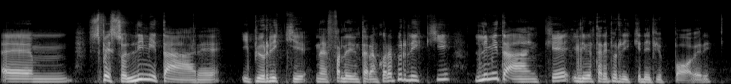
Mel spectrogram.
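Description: A man is speaking. His pace is fairly quick. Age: young. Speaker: content creator and entrepreneur; content creator. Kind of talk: casual interview. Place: studio. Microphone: lapel.

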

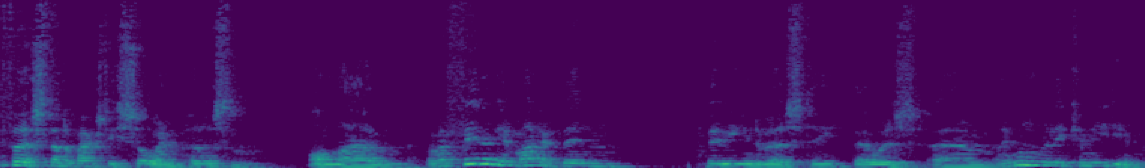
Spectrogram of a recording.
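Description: Talking at a fairly quick pace, a man has a fairly high pitch and lively intonation. Noticeable background noise runs behind him. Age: 40s. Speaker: comedian and radio producer. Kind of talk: casual chat. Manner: halting.

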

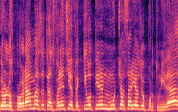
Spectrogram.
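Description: At a fairly quick pace, a man talks with an extremely high pitch and ordinary pitch variation. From Jalisco, Mexico. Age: 20s. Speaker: politician. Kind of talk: parliamentary speech. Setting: legislative chamber. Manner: formal. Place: hall. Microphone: podium.

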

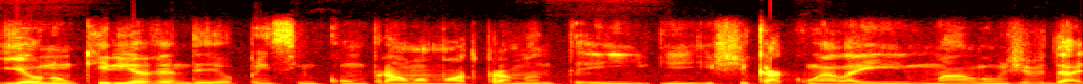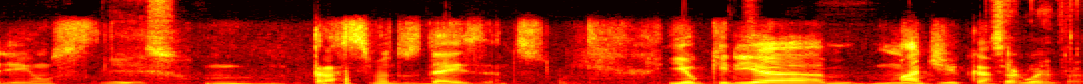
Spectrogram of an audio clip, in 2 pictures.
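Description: Light background noise sits behind a man with an ordinary speaking voice. His pitch is fairly low and his pace moderate. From São Paulo state, Brazil. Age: 20s. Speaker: viewer sending question. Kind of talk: recorded viewer question. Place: home room.

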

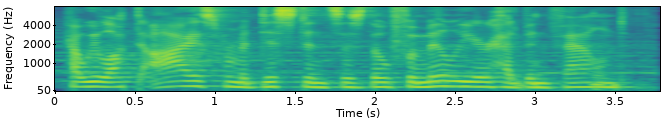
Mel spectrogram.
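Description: Faint music plays in the background. A woman speaks at a fairly low pitch with monotone, flat intonation. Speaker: spoken word artist. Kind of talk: spoken word poetry performance. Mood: earnest, emotional. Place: studio.

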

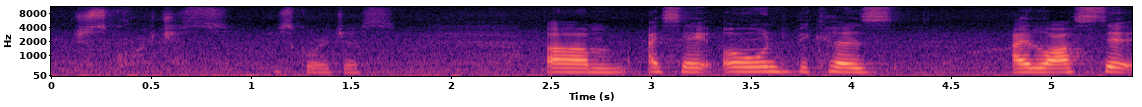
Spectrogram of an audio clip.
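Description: Light background noise sits under speech delivered at a very slow pace. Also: woman. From Philippines. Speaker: plant vlogger and lawyer; plant vlogger, lawyer. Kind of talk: vlog tutorial. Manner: casual with fillers. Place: garden.

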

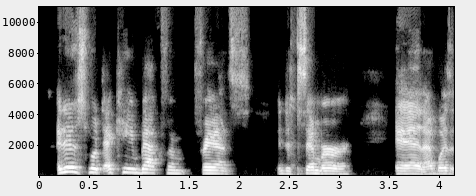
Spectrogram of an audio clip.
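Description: A woman with a Californian accent and lively intonation, against a quiet background. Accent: General American (Californian). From Los Angeles. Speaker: hair department head; guest. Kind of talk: casual interview. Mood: warm, chatty. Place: home room. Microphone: video call.

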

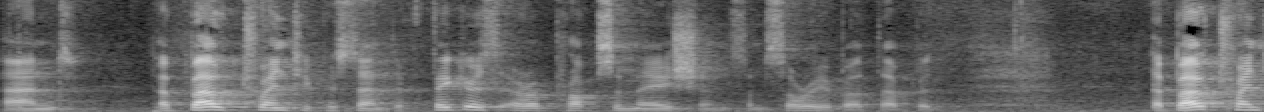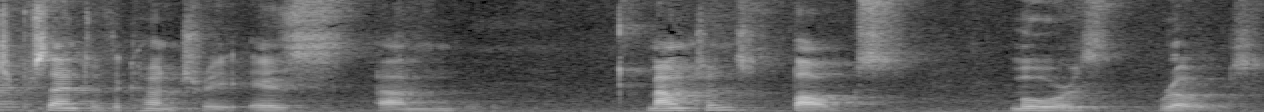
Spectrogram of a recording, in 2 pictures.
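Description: A man at a very slow pace, with lively intonation, long, frequent pauses and big swings in loudness. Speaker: public speaker. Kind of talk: talk to an audience. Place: meeting room.

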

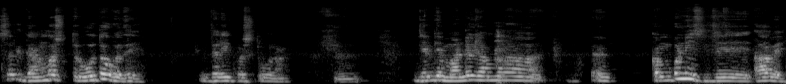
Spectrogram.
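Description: This man's voice is high for a man. Its tone is dark and mellow. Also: ordinary pitch variation. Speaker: video interviewer. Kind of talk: interview.

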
